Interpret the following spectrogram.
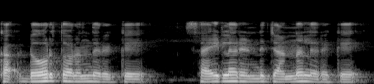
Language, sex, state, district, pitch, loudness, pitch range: Tamil, male, Tamil Nadu, Kanyakumari, 135 Hz, -18 LUFS, 125-140 Hz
